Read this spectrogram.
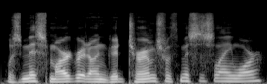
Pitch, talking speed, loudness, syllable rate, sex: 130 Hz, 200 wpm, -16 LUFS, 5.1 syllables/s, male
